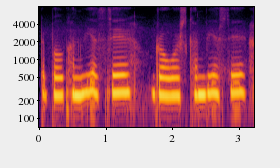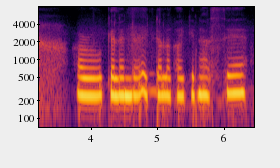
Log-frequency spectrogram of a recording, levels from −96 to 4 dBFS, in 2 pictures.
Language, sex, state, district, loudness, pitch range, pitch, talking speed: Nagamese, female, Nagaland, Dimapur, -14 LUFS, 245-270 Hz, 255 Hz, 120 wpm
